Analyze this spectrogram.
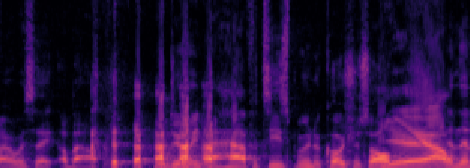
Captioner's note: laugh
